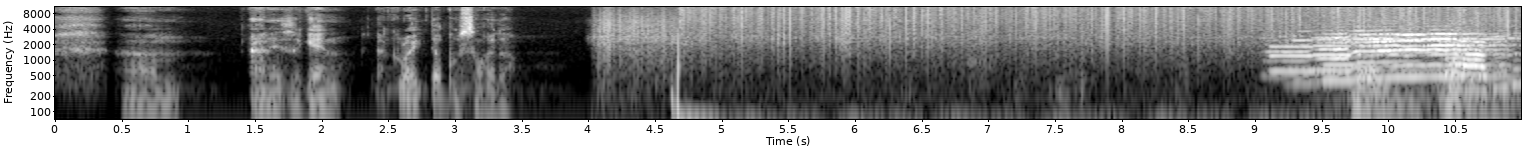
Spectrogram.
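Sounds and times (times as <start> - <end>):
record surface hiss and crackle: 4.0 - 11.0
stylus thump on record: 4.6 - 4.9.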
